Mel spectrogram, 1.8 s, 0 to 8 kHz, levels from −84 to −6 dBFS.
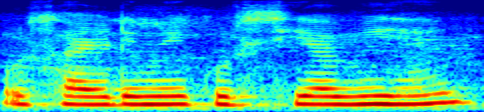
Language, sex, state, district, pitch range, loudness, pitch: Hindi, female, Uttar Pradesh, Shamli, 210-220 Hz, -12 LUFS, 215 Hz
